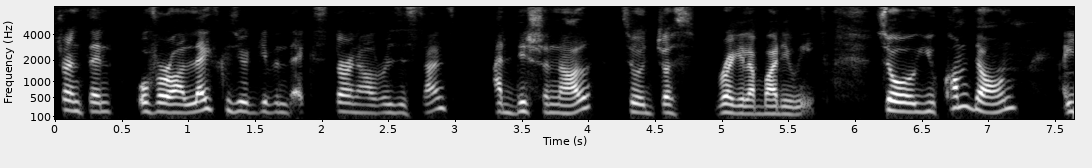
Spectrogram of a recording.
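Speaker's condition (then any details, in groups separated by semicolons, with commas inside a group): No condition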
